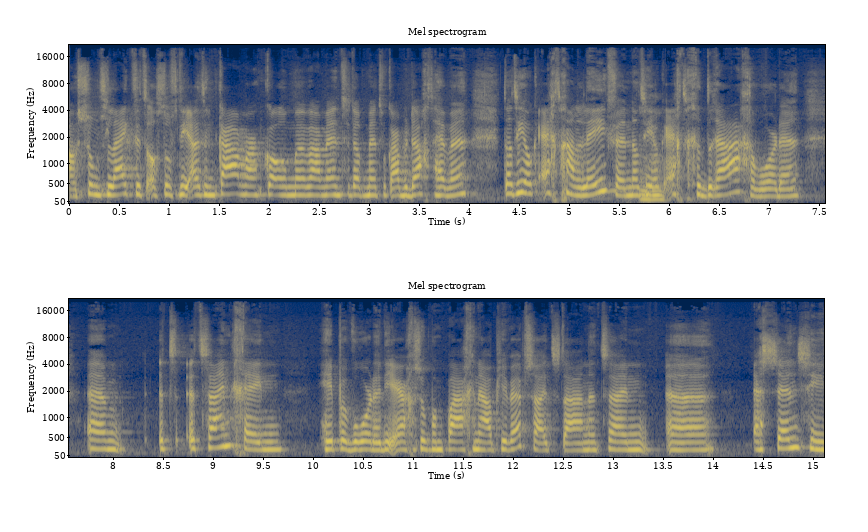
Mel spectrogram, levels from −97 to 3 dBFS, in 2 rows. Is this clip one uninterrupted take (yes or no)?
yes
